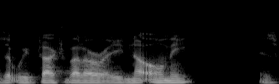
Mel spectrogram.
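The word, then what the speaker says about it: נָעֳמִי: Here you have the two O sounds in a row for Naomi, Naomi, Naomi, as we would say in English, Naomi, but Naomi is the pronunciation here.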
